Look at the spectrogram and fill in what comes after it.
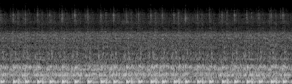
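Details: Yamaha Virago V-twin, parts-bike restore/rebuild for a cafe build, idling; strobe shows rear cylinder firing in time: steady, even idle with regular lumpy beat around 160 a minute, no misses or knocks; normal idle.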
